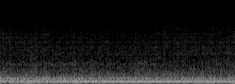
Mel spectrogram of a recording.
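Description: Construction machinery engine running steadily on the bridge deck, a low, even drone with a constant hum and no distinct strokes.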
